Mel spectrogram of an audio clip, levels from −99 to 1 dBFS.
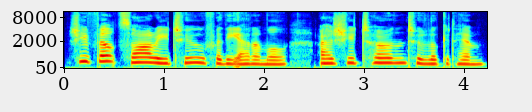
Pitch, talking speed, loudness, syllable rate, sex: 230 Hz, 200 wpm, -18 LUFS, 4.7 syllables/s, female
